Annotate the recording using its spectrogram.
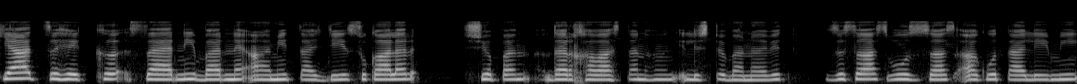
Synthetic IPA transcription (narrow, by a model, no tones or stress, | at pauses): kjaːt͡sɨɦekʰːɨsaːɾniːbɐɾneʔaːmit̪ɐd̪iːsukaːlɐɾ | ʃipɐnd̪ɐɾxɐʋaːst̪ɐnɦɨ̃ŋɡlisʈbɐnaːʋit̪ | zɨsaːsʋuːzɨsaːsa̰kuːt̪aːliːmiː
